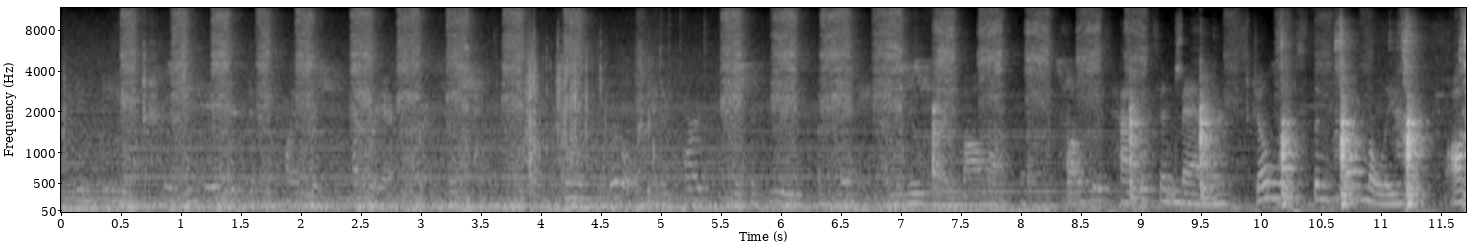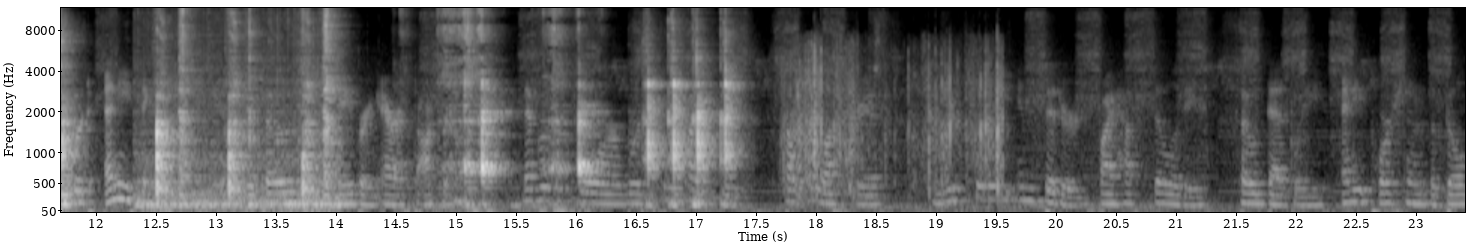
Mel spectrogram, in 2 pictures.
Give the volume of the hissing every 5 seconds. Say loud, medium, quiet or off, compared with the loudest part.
loud, loud, quiet, quiet, quiet.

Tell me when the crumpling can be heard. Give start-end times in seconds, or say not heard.
3.4-4.8, 17.6-19.6.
